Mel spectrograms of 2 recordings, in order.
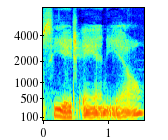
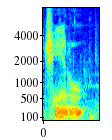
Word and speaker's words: Chanel: That's very classic Coco and C H A N E L channel, but it's pronounced Chanel.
